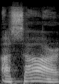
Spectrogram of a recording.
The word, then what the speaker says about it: Osiris: Incredibly, the name Osiris, pronounced Asar in Egyptian, was written in hieroglyphics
